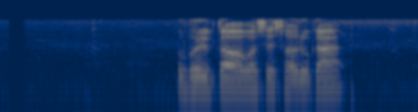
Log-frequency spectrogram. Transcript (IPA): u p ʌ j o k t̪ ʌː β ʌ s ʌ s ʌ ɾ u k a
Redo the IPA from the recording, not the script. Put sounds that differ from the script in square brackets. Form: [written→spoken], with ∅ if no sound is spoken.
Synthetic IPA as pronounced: u p ʌ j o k t̪ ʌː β ʌ s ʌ s ʌ ɾ u k a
